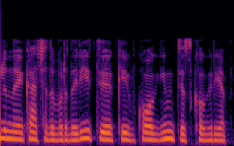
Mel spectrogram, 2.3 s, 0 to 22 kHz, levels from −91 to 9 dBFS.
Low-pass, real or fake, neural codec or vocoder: 7.2 kHz; fake; codec, 16 kHz, 8 kbps, FunCodec, trained on Chinese and English, 25 frames a second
